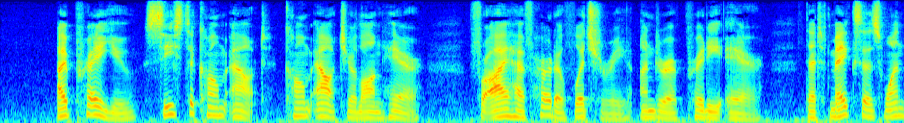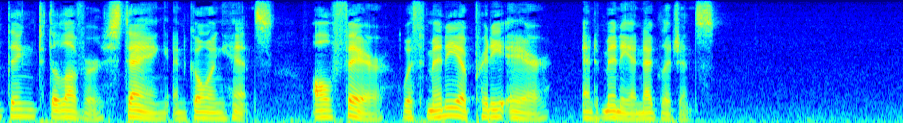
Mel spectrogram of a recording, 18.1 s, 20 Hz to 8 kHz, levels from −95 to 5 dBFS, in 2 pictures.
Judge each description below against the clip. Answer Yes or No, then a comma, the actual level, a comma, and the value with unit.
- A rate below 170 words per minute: Yes, average, 150 wpm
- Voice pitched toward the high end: No, low, 110 Hz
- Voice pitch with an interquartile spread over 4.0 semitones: Yes, average, 4.5 semitones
